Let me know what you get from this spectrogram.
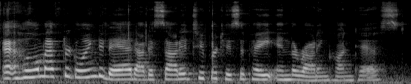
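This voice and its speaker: A woman reading a children's picture book aloud expressively, pausing to explain to young listeners. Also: on the high side, a little mellow, a little hiss or hum. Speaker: read-aloud storyteller.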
